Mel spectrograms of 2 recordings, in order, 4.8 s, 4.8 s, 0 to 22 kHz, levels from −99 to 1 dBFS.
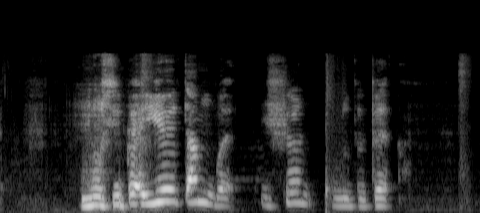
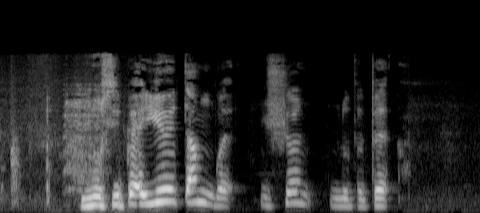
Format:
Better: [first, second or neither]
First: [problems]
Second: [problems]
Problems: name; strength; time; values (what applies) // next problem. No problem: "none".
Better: second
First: noise reduction (neural separator model SepFormer DNS4)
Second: none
